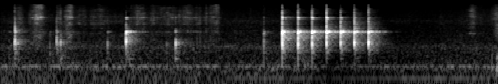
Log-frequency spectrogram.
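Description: A flour sifter clicks and rattles rapidly.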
